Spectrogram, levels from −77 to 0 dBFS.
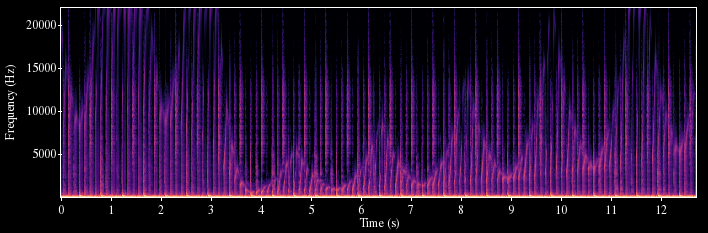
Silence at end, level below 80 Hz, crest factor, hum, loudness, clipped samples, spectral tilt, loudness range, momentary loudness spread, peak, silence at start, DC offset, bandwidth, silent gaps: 0 s; -12 dBFS; 4 dB; none; -14 LUFS; under 0.1%; -7 dB/octave; 0 LU; 0 LU; -6 dBFS; 0 s; under 0.1%; 13.5 kHz; none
